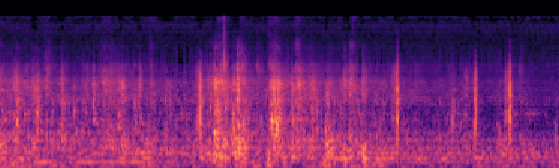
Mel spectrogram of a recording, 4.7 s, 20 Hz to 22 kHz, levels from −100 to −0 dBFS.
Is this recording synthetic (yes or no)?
yes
